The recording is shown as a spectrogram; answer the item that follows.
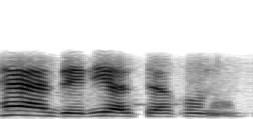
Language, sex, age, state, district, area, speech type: Bengali, female, 18-30, West Bengal, North 24 Parganas, rural, conversation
